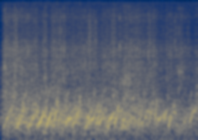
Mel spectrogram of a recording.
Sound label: water run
